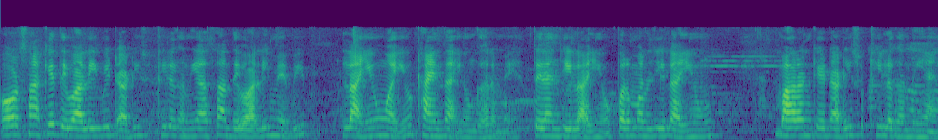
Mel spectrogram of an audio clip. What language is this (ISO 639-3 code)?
snd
